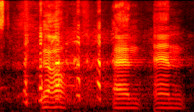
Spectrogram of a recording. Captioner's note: laughter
